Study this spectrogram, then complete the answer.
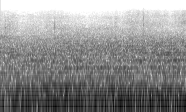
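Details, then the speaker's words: Mazda NC Miata with Racing Beat header and mid pipe, at race track: steady low idle with a light, regular clocking tick over the rumble; sounds like heavy valvetrain noise but owner traced it by listening tool to the intake, suspects swirl flaps. "Also, the engine is making a clocking sound and I think it's the intake. Uh there's like swirl flaps in this intake."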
